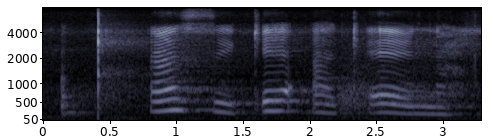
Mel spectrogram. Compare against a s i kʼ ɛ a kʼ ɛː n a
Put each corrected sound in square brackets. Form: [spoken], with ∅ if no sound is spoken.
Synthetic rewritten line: a s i kʼ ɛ a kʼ ɛː n a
